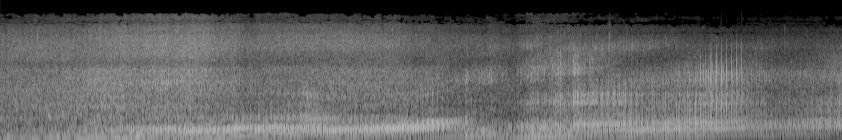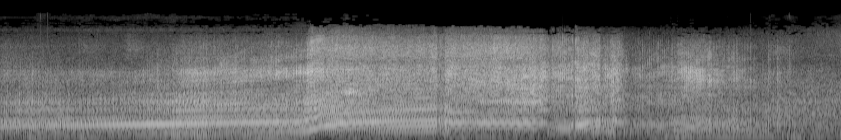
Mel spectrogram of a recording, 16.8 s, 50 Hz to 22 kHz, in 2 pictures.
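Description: Ford Mustang Boss 302's V8 accelerating hard away from a standstill, its exhaust note rising in pitch, dropping at a gear change about four and a half seconds in, then climbing again in a long pull. About two thirds of the way through, a sharp rev rises and falls quickly, followed by a shorter one.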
